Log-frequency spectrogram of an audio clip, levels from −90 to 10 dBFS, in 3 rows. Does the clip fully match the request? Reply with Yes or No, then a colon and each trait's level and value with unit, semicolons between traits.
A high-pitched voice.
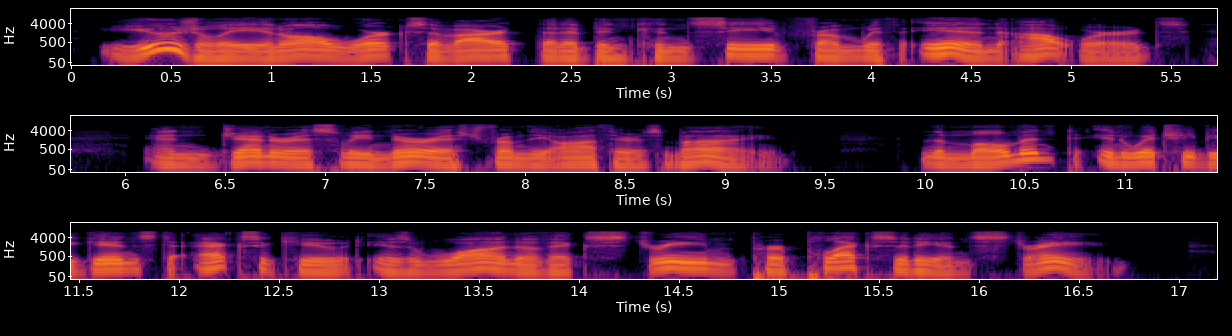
No: low, 100 Hz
